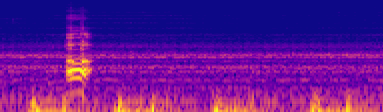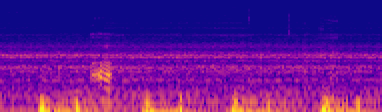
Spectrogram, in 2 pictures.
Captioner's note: heartbeats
